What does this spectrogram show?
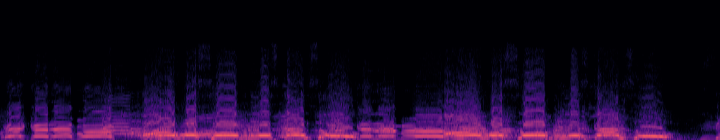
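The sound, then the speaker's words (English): A crowd of workers at a street protest in downtown Miami, calling for water, shade and rest, chants loudly in unison, their voices rising and falling in a steady, rhythmic call that carries on without pause for several seconds. “The vote isn't without controversy, however, as this recent worker protest in downtown Miami calling for water, shade, and rest made clear.”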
